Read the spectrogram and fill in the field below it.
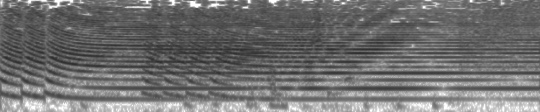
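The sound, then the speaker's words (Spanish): A loud, sustained air horn blares for nearly three seconds, its harmonic tone starting with a quick pitch dip then holding steady, with faint rhythmic thumps underneath. “¿Te pongo bocinas?”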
